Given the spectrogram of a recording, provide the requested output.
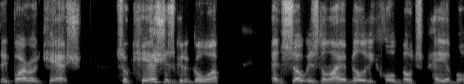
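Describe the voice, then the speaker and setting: The delivery moves at a moderate pace with ordinary pitch variation. The sound is dry and close, with no echo. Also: man, high pitch for a man. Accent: New Jersey. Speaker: accounting instructor. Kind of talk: lecture.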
